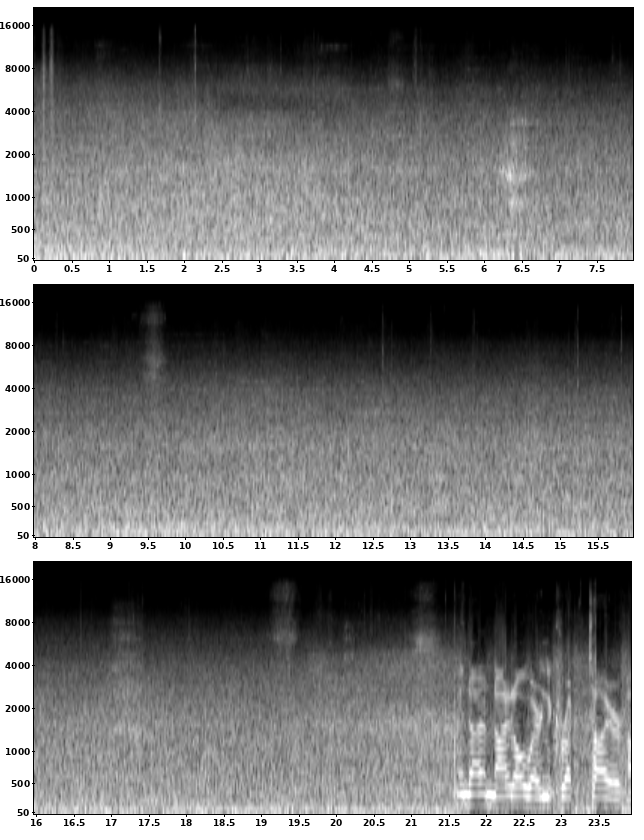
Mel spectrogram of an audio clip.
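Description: A car rumbles steadily along a rough road.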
